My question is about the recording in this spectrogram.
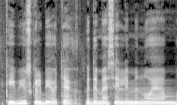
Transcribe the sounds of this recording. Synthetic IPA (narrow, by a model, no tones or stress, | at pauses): kɐɪpjuːskɐlʲbʲeːjoːt̪ʲɛkɐd̪ɐmʲɛsɛlʲɪmʲɪnuɔjɛm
